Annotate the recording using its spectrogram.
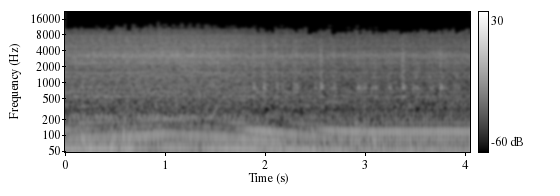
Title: Не понятный стук в двигателе (видео 2)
